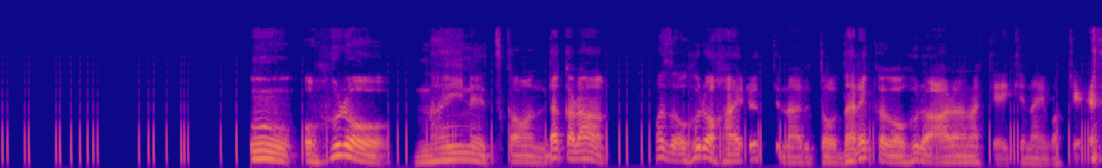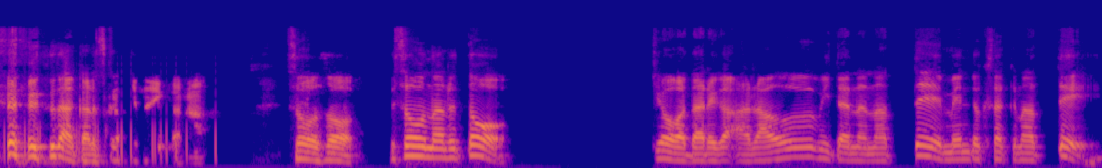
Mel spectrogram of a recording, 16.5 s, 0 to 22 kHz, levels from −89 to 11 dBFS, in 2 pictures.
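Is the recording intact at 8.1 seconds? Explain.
No. A train of clicks runs from 0.02 to 9.89 s, so 8.1 s falls inside it. Something is injecting short, similar pulses into the signal, most likely interference from nearby equipment or a faulty connection or power supply. About a hundred clicks arrive at roughly 11.9 per second with uneven spacing, peaking somewhat above the speech level, and are heard as irregular ticking and popping over the speech and through its pauses.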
